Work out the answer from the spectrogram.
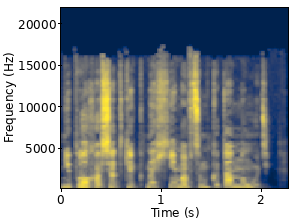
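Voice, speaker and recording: A woman's voice: very high voice, expressive, quick pace, voice pushed up. A woman voicing an eager young boy in a storybook who keeps pestering with wheedling, insistent requests. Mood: pleading.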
